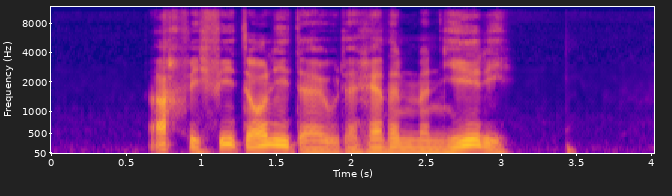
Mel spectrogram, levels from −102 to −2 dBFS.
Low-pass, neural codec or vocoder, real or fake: 10.8 kHz; codec, 24 kHz, 3.1 kbps, DualCodec; fake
